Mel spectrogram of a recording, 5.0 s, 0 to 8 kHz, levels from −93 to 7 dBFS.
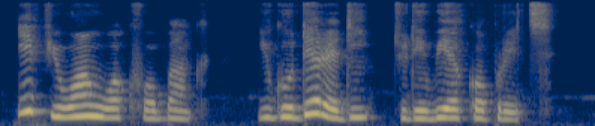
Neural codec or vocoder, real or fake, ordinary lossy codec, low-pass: codec, 16 kHz in and 24 kHz out, 1 kbps, XY-Tokenizer; fake; none; 7.2 kHz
